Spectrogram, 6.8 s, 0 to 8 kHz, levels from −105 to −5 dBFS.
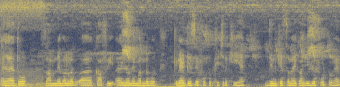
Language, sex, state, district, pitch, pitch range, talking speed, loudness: Hindi, male, Chandigarh, Chandigarh, 160 Hz, 150-165 Hz, 195 wpm, -14 LUFS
